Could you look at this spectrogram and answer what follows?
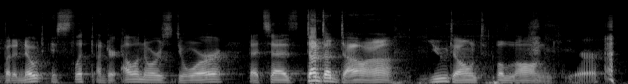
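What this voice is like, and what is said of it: Over-the-top dramatic narration. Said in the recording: “you went full drama instead of radio announcer”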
